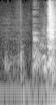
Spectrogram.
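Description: A single sneeze: a brief breathy buildup followed by a sharp, hissy burst of air at the end, with no talking around it.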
